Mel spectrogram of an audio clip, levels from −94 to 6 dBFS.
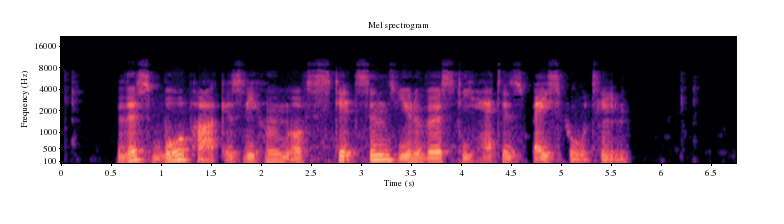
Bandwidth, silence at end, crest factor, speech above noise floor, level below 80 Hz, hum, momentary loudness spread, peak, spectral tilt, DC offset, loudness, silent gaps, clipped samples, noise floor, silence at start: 7.6 kHz; 1.1 s; 18 dB; 51 dB; -48 dBFS; none; 11 LU; -2 dBFS; -7 dB/octave; under 0.1%; -20 LUFS; none; under 0.1%; -70 dBFS; 0.55 s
